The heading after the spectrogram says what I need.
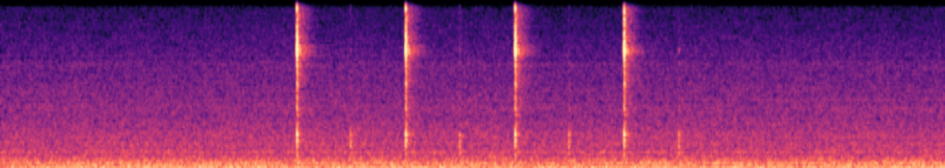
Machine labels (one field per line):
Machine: valve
